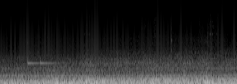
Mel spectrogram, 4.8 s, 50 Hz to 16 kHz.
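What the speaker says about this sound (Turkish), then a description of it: "Şöyle tekrar bir dip gaz yapayım." A new Peugeot 3008 hybrid, about 1.5 tonnes, accelerating at full throttle, heard from inside the cabin as a loud, steady, deep rumble of drivetrain and road noise without talk.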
